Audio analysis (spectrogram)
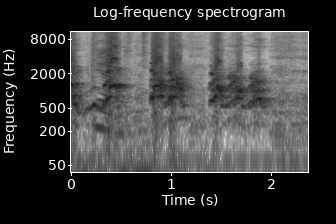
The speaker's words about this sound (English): Hold on, my dog's killing a person.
